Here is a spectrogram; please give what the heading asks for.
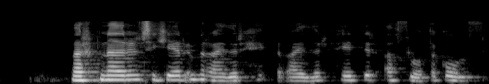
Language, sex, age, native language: Icelandic, female, 50-59, Icelandic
